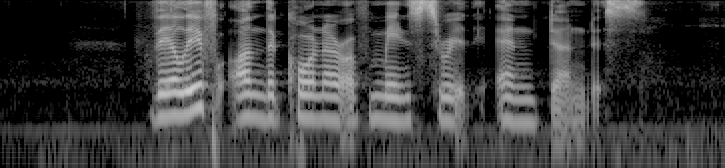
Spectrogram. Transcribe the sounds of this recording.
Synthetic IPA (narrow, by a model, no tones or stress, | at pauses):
ðelɪvə̃nðəkʰɔnəɹɔ̰vmẽnstɹḭt | ʔɛ̃ndʌ̰̃ndɨ̰s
